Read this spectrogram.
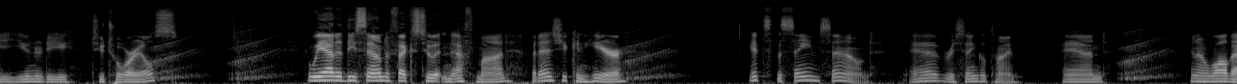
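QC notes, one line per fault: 4.97–12.37 s, channel delay (comb filtering): one channel lags the other by roughly 0.05 ms before mono summing, cancelling highs around 10 kHz and leaving the sound dull.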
